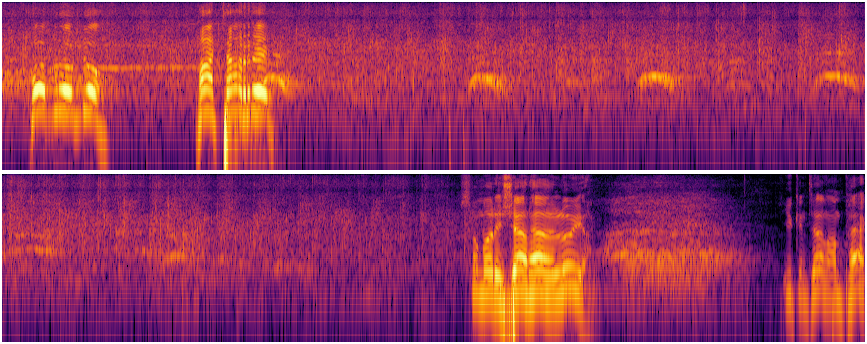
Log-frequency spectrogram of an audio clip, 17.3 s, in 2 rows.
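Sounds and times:
audience applause: 0:00.0 - 0:13.7
speech: 0:00.3 - 0:01.2, 0:01.9 - 0:02.8, 0:13.3 - 0:14.6, 0:16.5 - 0:17.2.

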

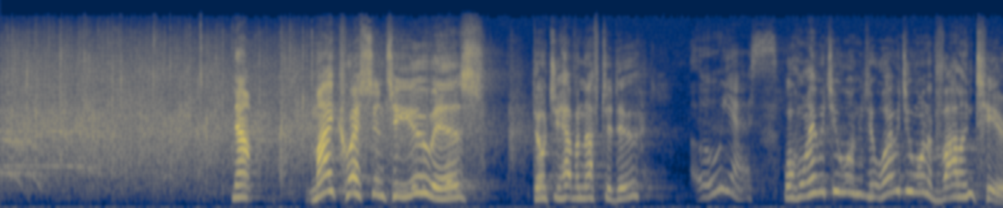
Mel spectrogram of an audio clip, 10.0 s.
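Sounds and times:
audience applause: 0:00.0 - 0:05.3
speech: 0:02.3 - 0:06.5, 0:07.4 - 0:10.0.

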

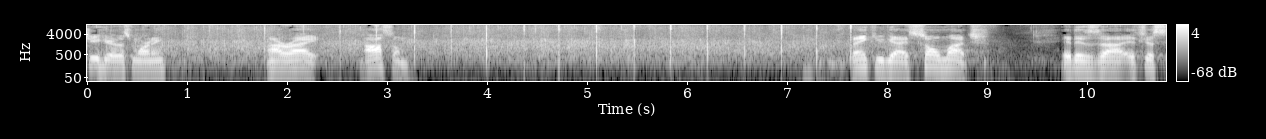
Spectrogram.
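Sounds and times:
speech: 0:00.0 - 0:01.0, 0:01.8 - 0:03.4, 0:07.6 - 0:09.1, 0:09.8 - 0:10.7
audience applause: 0:00.0 - 0:08.6.

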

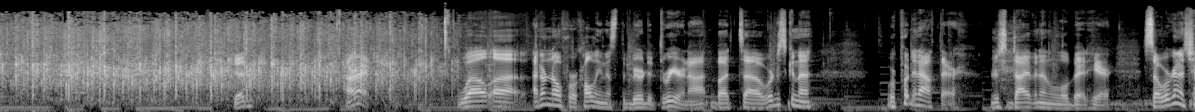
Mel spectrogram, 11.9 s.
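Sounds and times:
clapping soundtrack: 0:00.0 - 0:04.7
speech: 0:02.3 - 0:02.7, 0:03.4 - 0:03.9, 0:04.6 - 0:11.9.

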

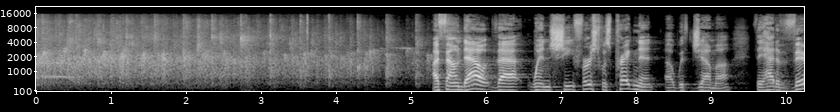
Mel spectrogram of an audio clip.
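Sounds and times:
audience applause for a couple's newborn baby: 0:00.0 - 0:05.3
speech: 0:05.3 - 0:10.2.

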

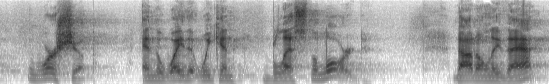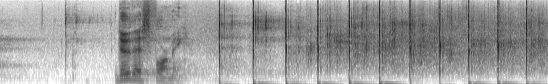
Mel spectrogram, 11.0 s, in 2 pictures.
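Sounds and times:
speech: 0:00.3 - 0:03.7, 0:04.5 - 0:05.5, 0:06.6 - 0:07.4
rhythmic clapping from an audience in unison: 0:07.6 - 0:10.9.

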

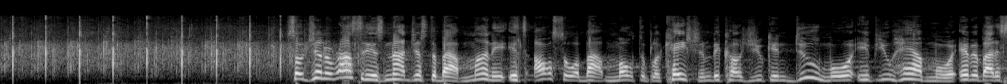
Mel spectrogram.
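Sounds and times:
scattered clapping: 0:00.0 - 0:03.7
church congregation clapping in rhythm: 0:00.0 - 0:04.4
speech: 0:02.9 - 0:10.0.

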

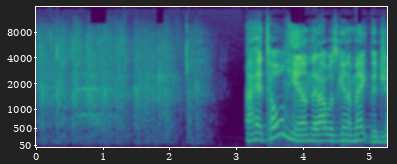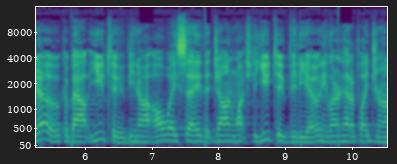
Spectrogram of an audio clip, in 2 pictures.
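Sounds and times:
audience clapping: 0:00.0 - 0:02.8
speech: 0:03.1 - 0:10.5.

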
